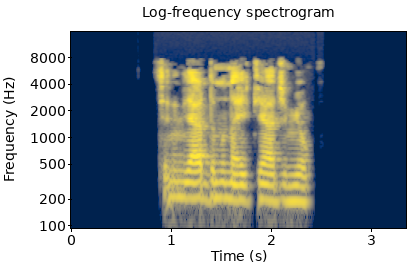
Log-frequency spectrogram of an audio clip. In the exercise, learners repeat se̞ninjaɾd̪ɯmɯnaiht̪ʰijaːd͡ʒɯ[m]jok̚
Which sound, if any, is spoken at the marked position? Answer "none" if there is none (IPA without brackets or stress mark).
m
